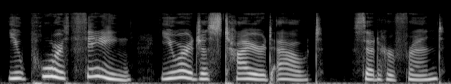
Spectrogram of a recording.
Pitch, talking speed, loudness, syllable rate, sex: 260 Hz, 145 wpm, -17 LUFS, 3.4 syllables/s, female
